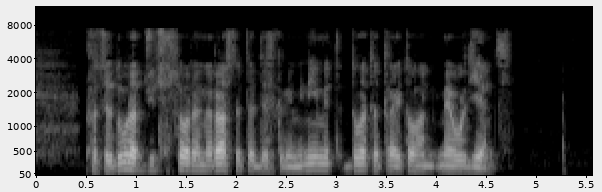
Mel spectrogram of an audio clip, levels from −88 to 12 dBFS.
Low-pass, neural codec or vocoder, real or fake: 7.2 kHz; none; real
